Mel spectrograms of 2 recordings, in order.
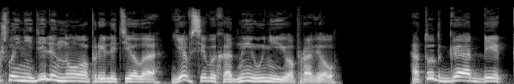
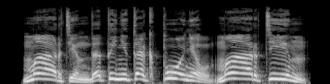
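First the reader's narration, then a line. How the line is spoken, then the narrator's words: Shouting after someone. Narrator (Russian): кричал я уже в спину уходящему парню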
